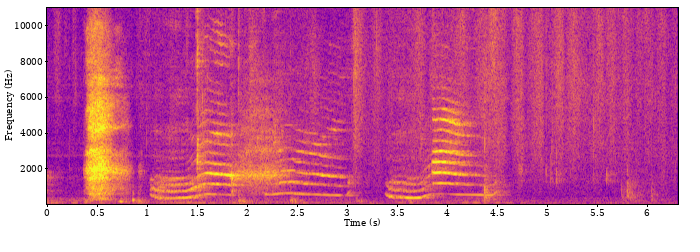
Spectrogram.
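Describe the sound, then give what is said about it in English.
A feral black cat meows twice in long, drawn-out, rising-and-falling cries, with a short breathy burst just before and a quieter pause between the calls. “Just a brooding, divorced woman in her mid 30s talking to her only friend, a feral black cat.”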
